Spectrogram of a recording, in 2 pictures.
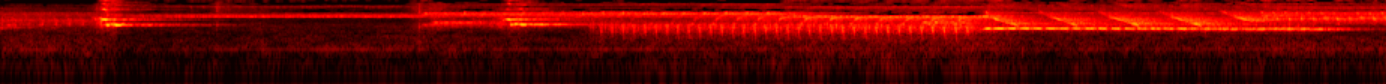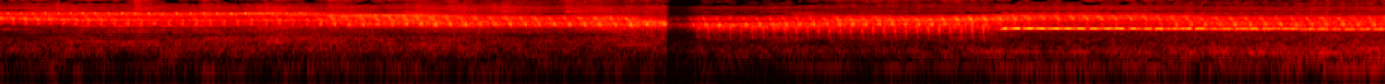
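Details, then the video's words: Belgian Waterslager canary, bred for its voice, in a noisy room: short sharp calls, then sweeping bubbling notes and a steady whistle over broad hiss. "Huấn luyện chim yến hót | Belgian Waterslager"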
